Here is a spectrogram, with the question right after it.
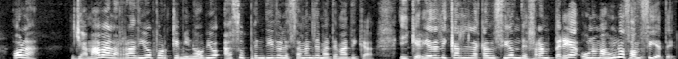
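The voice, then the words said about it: Put-on girl's voice. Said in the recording (Spanish): “poner voz de chica”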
